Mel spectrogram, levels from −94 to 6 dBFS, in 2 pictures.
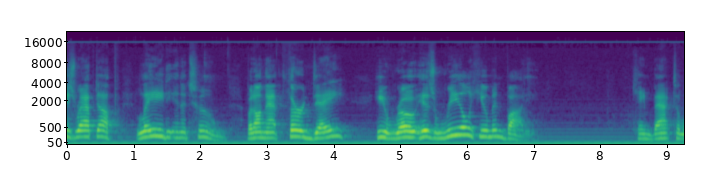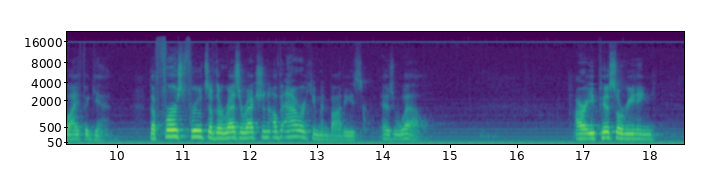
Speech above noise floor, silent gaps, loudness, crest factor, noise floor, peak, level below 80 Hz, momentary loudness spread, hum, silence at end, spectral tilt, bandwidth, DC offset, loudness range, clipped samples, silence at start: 28 dB; none; -20 LUFS; 18 dB; -48 dBFS; -2 dBFS; -50 dBFS; 16 LU; none; 0.4 s; -7 dB/octave; 16.5 kHz; 1%; 11 LU; under 0.1%; 0 s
